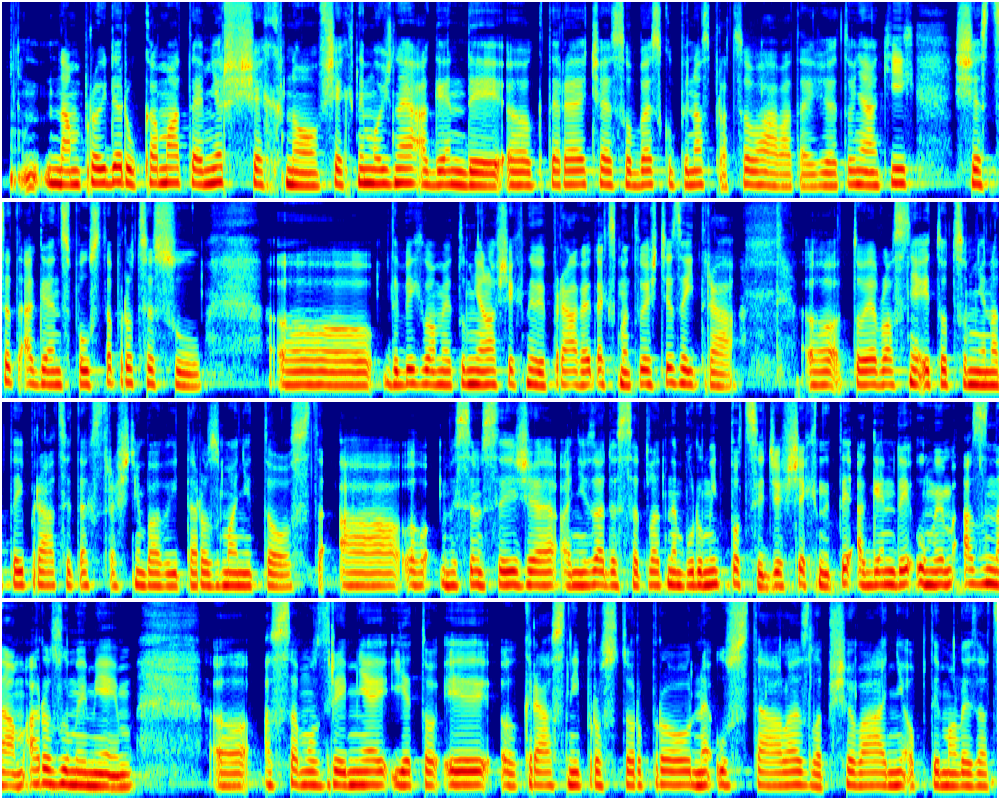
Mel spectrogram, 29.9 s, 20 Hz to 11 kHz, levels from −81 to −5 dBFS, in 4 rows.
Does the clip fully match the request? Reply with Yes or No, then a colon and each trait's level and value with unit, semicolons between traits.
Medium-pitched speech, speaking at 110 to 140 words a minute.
No: medium, 180 Hz; average, 160 wpm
